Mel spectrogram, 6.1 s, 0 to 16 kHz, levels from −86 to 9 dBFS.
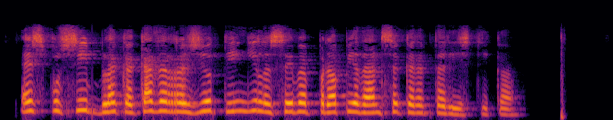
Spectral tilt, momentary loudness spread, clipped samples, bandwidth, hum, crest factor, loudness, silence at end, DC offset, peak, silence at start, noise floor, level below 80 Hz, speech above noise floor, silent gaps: -4.5 dB/octave; 10 LU; under 0.1%; 7.4 kHz; none; 16 dB; -17 LUFS; 0.5 s; under 0.1%; 0 dBFS; 0.2 s; -60 dBFS; -60 dBFS; 44 dB; none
